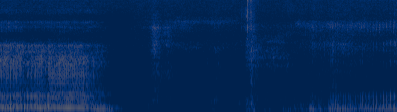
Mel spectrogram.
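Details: An English Bulldog snores with a deep, rough rattle, then a quiet pause before the next breath; the snoring is loud enough to be heard from an upstairs bedroom.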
